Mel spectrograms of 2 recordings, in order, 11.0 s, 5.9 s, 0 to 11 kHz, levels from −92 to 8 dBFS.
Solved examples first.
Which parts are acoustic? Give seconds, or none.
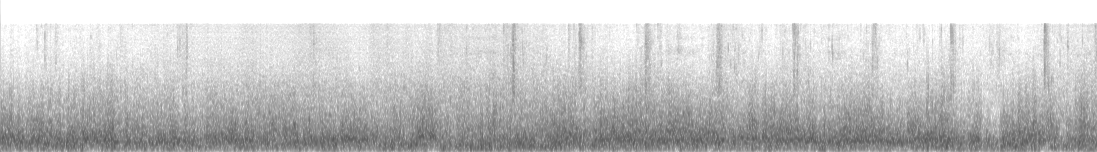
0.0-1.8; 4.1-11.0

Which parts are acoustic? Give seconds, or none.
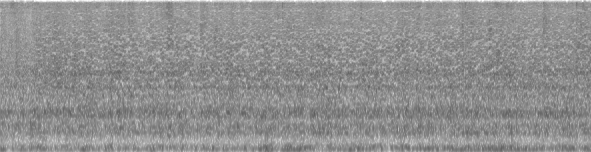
0.0-1.0; 2.8-3.2; 4.4-5.9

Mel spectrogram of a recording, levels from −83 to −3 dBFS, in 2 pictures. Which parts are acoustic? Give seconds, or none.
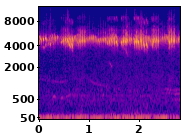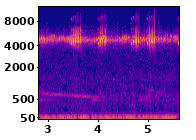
0.0-0.6; 3.6-5.6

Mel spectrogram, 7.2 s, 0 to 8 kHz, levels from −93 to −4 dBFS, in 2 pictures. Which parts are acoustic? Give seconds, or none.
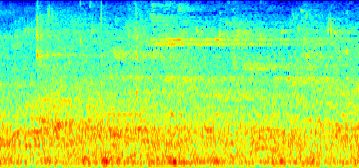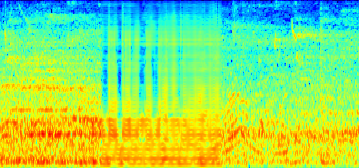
0.0-4.6; 5.8-7.2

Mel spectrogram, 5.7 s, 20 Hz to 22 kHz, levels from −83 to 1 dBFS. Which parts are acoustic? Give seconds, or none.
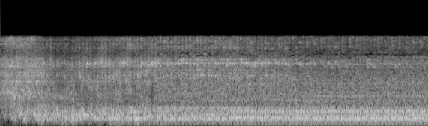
2.1-5.7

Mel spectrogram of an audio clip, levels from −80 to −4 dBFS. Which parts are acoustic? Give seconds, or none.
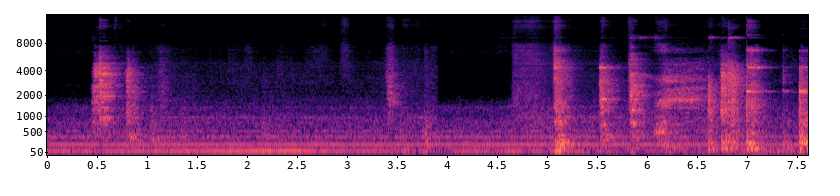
0.0-4.5; 6.2-7.6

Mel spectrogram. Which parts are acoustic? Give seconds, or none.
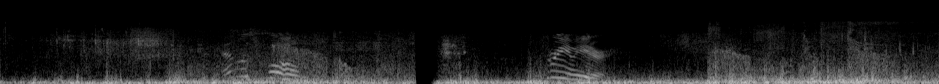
0.0-2.0; 2.9-4.2; 6.7-7.6; 8.2-9.4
